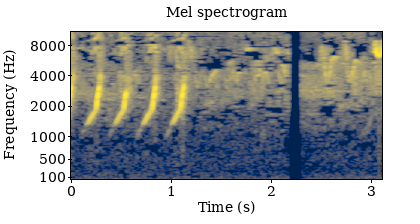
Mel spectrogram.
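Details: A Northern cardinal (Cardinalis cardinalis) sings four loud, clear upslurred whistles, about three or four per second, then falls to softer, faint twittering.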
